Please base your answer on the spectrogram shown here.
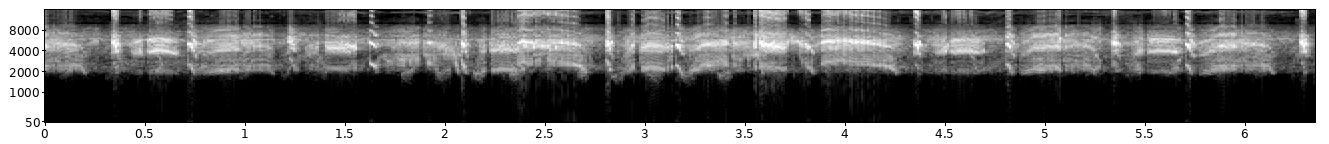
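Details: Mating calls of edible-nest swiftlets, combined with chick calls: a steady wall of high, raspy chattering trills broken by quick ticking clicks, all sounding without gaps.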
